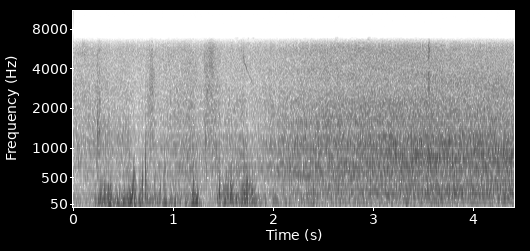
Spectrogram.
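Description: Road traffic noise from a passing vehicle, with wind buffeting the microphone. Irregular low rumbles come first, then a steady rushing noise that builds from about two seconds in.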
